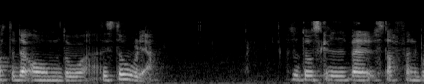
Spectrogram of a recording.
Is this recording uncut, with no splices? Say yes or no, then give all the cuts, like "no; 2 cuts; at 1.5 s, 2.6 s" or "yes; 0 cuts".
no; 1 cut; at 1.0 s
